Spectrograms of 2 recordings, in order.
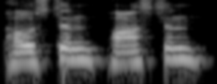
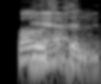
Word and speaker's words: Poston: I'm gonna say it wrong. Poston. You got it right the first time. Poston, very good.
